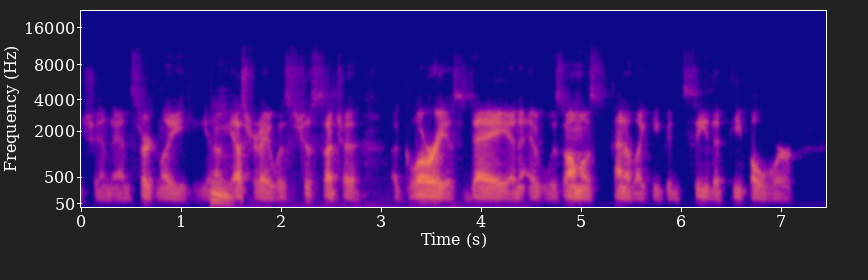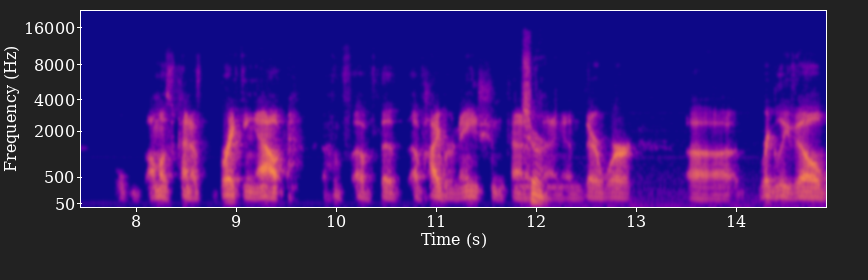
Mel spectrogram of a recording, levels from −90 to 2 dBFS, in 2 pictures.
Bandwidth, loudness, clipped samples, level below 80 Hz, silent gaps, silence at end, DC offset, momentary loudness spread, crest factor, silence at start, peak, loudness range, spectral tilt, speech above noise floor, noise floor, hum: 15.5 kHz; -34 LUFS; under 0.1%; -70 dBFS; none; 0 s; under 0.1%; 16 LU; 24 dB; 0.05 s; -10 dBFS; 6 LU; -5 dB/octave; 43 dB; -77 dBFS; none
